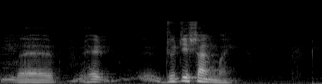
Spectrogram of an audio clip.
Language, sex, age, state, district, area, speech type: Assamese, male, 60+, Assam, Sivasagar, rural, spontaneous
